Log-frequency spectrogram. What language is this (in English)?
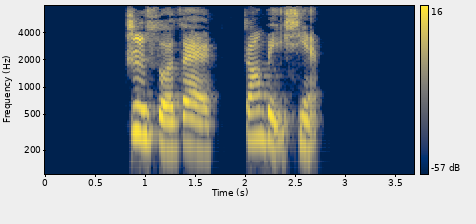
Chinese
